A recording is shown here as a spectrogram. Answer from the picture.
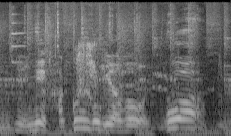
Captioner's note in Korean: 뇸뇸 뇸뇸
